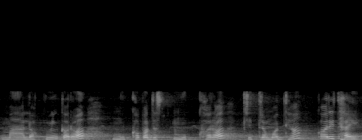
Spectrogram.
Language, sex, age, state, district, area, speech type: Odia, female, 18-30, Odisha, Jajpur, rural, spontaneous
